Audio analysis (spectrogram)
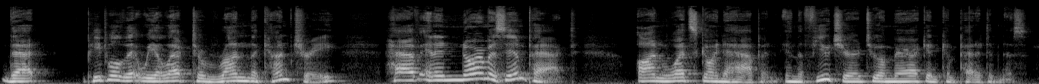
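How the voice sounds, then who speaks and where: Older guy teaching investing on a podcast, rambly, kinda higher voice. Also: expressive, normal speed, a little mellow. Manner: earnest, rambling, self-correcting. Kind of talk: casual podcast chat.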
